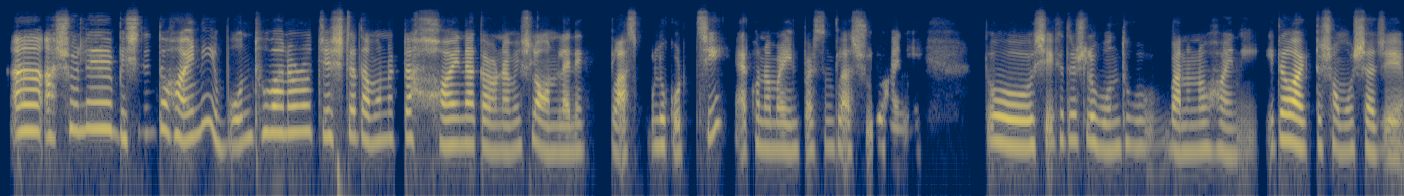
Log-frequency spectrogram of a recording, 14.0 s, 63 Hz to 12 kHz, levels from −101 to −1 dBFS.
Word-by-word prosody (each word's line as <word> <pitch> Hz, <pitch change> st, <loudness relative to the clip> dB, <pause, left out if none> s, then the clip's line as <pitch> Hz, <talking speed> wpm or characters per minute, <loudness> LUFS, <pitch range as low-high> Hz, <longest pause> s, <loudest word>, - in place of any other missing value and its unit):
আ -, -, +7 dB, 0.3 s
আসলে 370 Hz, +3 st, -1 dB, 0.3 s
বেশিদিন 335 Hz, +3 st, -2 dB
তো -, -, +2 dB
হয়নি। 305 Hz, +7 st, +4 dB, 0.2 s
বন্ধু 255 Hz, +7 st, -6 dB
বানানোর 345 Hz, +1 st, +2 dB
চেষ্টা 315 Hz, 0 st, +2 dB
তেমন 275 Hz, -1 st, -1 dB
একটা 300 Hz, -, -1 dB, 0.2 s
হয় 250 Hz, -, +4 dB
না 250 Hz, -, +6 dB
কারণ 215 Hz, -2 st, 0 dB
আমি 210 Hz, -, -8 dB
আসলে 255 Hz, 0 st, +1 dB
অনলাইনে 210 Hz, +1 st, -4 dB, 0.3 s
ক্লাসগুলো 240 Hz, +1 st, -2 dB
করছি। -, -, -6 dB, 0.4 s
এখন 250 Hz, -, -10 dB
আমার 220 Hz, 0 st, -4 dB
in-person 220 Hz, +2 st, -11 dB
ক্লাস 250 Hz, -, -3 dB
শুরু -, -, -15 dB
হয়নি। -, -, -12 dB, 0.7 s
তো -, -, -16 dB, 0.5 s
সেক্ষেত্রে 280 Hz, 0 st, -6 dB
আসলে 270 Hz, -1 st, -1 dB
বন্ধু 230 Hz, +3 st, -10 dB, 0.4 s
বানানো 210 Hz, 0 st, -2 dB, 0.2 s
হয়নি। 200 Hz, -3 st, -7 dB, 0.3 s
এটাও 280 Hz, +2 st, +4 dB
একটা 235 Hz, +2 st, -11 dB
সমস্যা 220 Hz, 0 st, 0 dB
যে -, -, -4 dB
255 Hz, 145 wpm, -25 LUFS, 220-305 Hz, 0.7 s, আ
